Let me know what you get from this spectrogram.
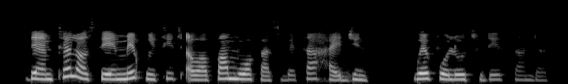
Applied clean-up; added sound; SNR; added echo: none; none; none; none.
